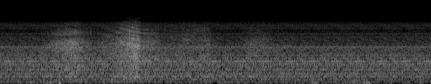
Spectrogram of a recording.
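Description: Steady hiss and hum of a low-quality camcorder recording outdoors, with two faint short sounds about a second in.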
